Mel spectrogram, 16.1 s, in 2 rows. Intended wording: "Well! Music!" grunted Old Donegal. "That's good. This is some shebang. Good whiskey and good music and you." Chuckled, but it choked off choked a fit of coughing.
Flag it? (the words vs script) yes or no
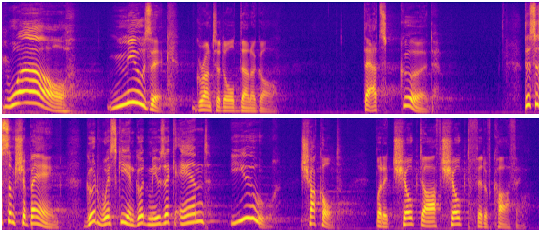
no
